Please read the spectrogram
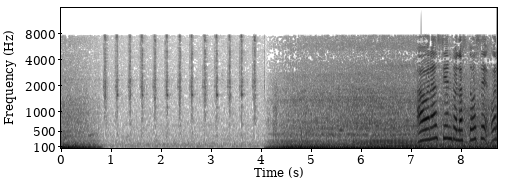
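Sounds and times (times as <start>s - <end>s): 
idling car engines in a traffic jam: 0.0s - 0.8s, 4.1s - 8.7s
car indicator ticking: 0.8s - 4.2s
speech: 7.2s - 8.7s.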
